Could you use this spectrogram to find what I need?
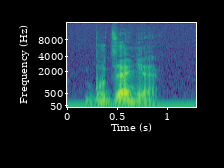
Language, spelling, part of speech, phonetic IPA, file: Polish, budzenie, noun, [buˈd͡zɛ̃ɲɛ], Pl-budzenie.ogg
